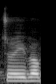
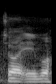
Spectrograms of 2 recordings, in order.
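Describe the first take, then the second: First: The two words are fused into one. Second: The two words are said separately. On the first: "আমরা চৈব বললে হবে" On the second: "যদি সংস্কৃত ভাঙানো হয় চ এব হয়"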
